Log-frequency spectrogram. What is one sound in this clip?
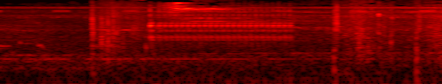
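A soft chime rings out.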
